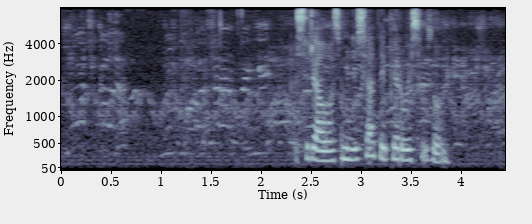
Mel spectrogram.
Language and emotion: Russian, neutral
